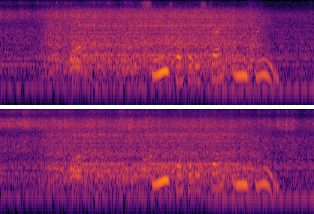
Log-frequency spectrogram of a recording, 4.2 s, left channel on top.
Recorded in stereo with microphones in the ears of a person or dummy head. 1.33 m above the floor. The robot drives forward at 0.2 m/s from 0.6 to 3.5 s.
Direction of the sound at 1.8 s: 55° left (ahead or behind).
